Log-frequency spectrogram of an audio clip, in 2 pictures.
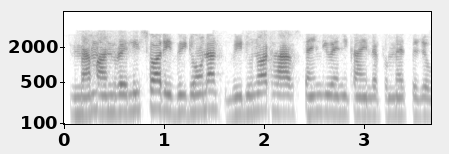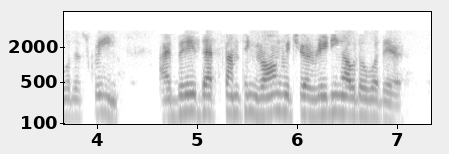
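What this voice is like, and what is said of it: Strong foreign accent, hard to understand. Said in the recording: “Where's your accent ... you're going to have to slow down your accent. I'm just having a real hard time understanding you with your accent.”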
